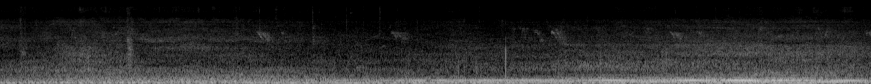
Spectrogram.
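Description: A motor vehicle's engine humming at a steady pitch over low traffic rumble. The hum comes in about three and a half seconds in and grows louder toward the end.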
